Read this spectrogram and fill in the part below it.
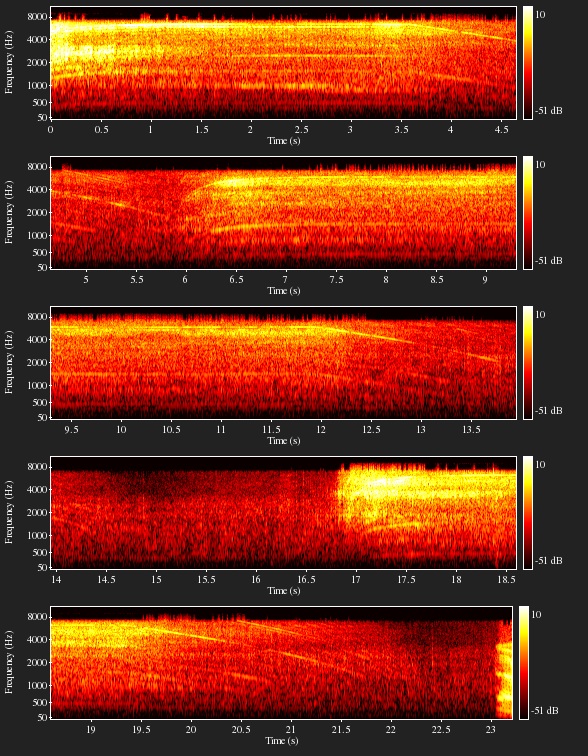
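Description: An angle drill sands a turning wooden piece on a lathe, giving a steady high whine with a buzzing edge that fades out and swells back in several long passes, without talk.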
